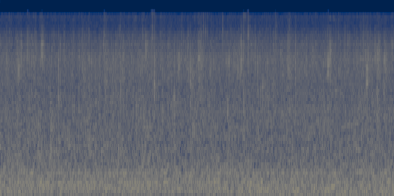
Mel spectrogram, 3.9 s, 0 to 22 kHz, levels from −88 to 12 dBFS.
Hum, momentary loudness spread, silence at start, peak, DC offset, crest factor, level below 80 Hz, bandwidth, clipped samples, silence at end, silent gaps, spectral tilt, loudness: none; 1 LU; 0 s; -8 dBFS; under 0.1%; 22 dB; -44 dBFS; 16.5 kHz; under 0.1%; 0 s; none; -3 dB/octave; -29 LUFS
